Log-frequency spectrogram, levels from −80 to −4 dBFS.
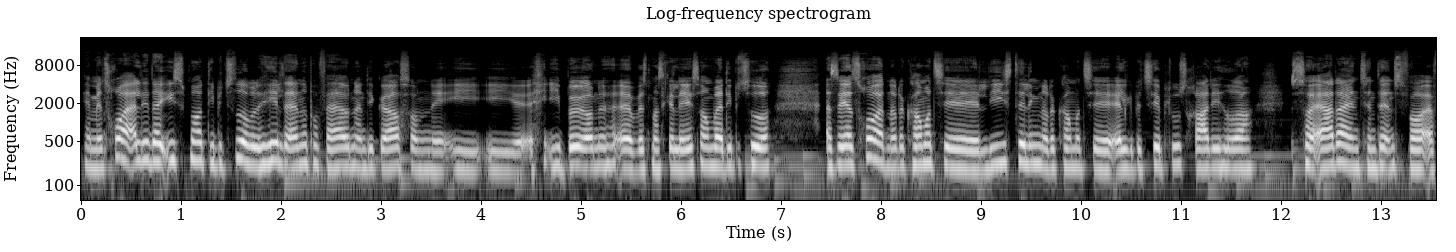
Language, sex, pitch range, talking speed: Danish, female, 170-200 Hz, 235 wpm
